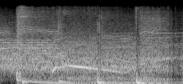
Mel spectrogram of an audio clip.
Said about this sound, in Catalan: Aplaudiments!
